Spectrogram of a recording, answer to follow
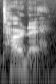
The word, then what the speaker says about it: Tade: to Nigeria with Kemi Tarde. So Kemi, you can go to her LinkedIn profile, Kemi. Last name is Tade, which is pronounced Tarde.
